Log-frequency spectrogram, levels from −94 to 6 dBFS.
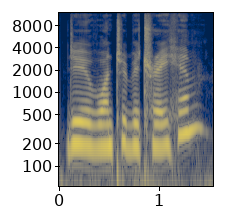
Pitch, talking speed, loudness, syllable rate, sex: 215 Hz, 235 wpm, -15 LUFS, 5.2 syllables/s, female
